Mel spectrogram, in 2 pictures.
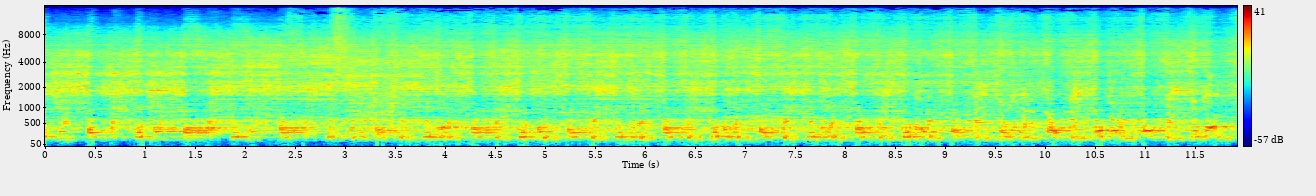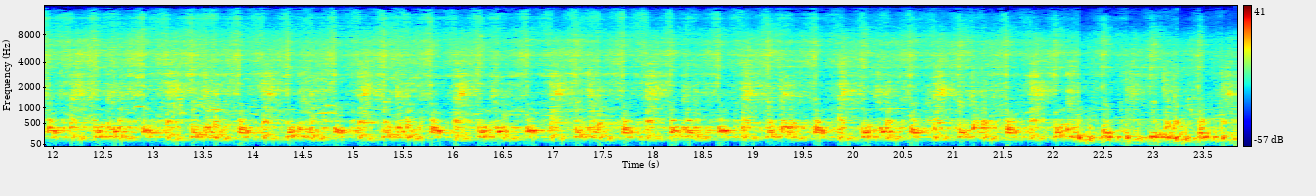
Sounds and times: Dance music: 0.0 - 23.8
Speech: 6.9 - 17.8.

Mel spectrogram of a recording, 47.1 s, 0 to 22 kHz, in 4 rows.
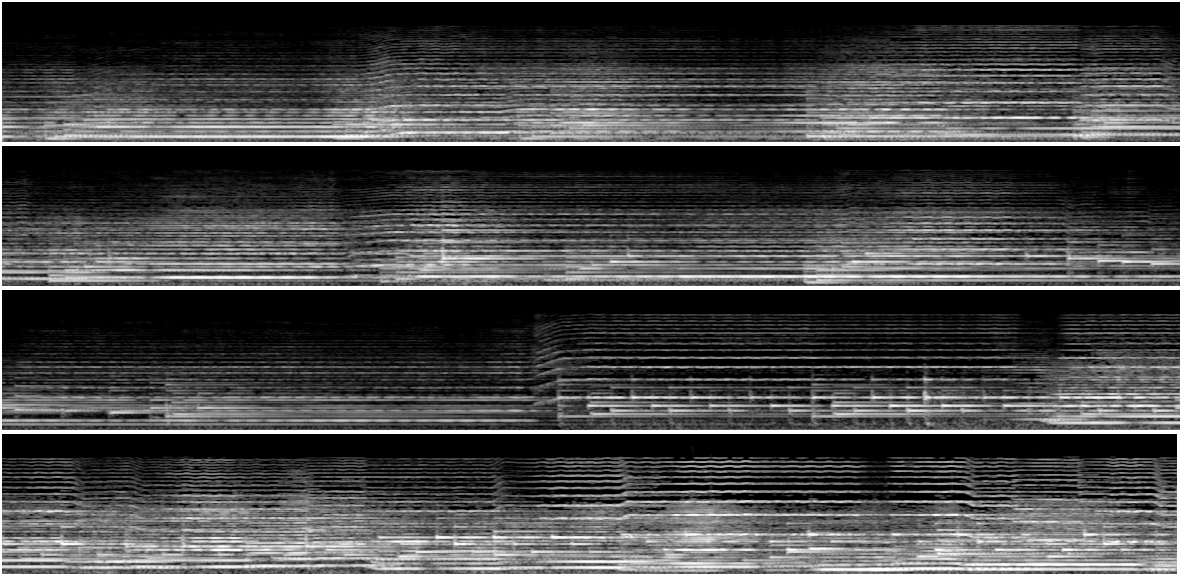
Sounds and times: Violin, fiddle: 0.0 - 47.0.

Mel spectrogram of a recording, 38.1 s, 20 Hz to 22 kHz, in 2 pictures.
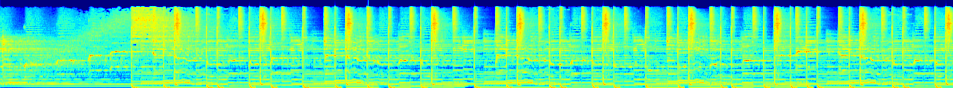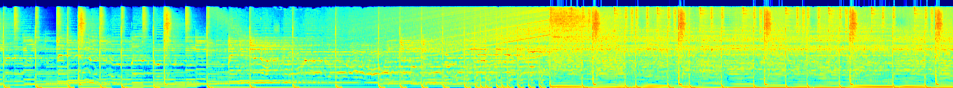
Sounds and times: Dubstep: 2.5 - 38.1.

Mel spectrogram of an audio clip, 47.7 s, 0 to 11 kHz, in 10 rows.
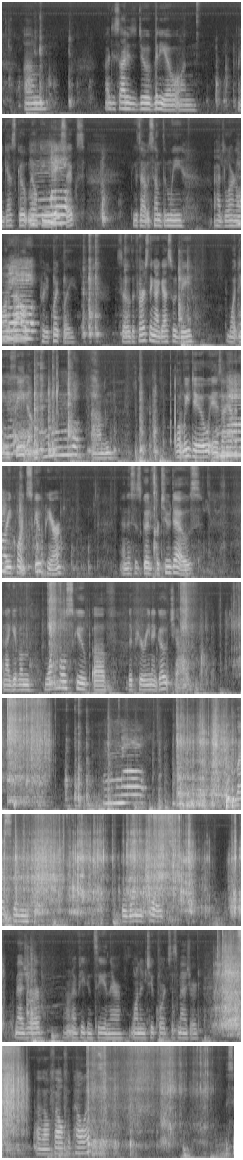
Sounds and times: Speech: 14.1 - 15.1, 17.8 - 20.3, 23.9 - 27.7, 33.3 - 34.1, 35.9 - 36.8, 38.5 - 42.2, 43.7 - 45.1.

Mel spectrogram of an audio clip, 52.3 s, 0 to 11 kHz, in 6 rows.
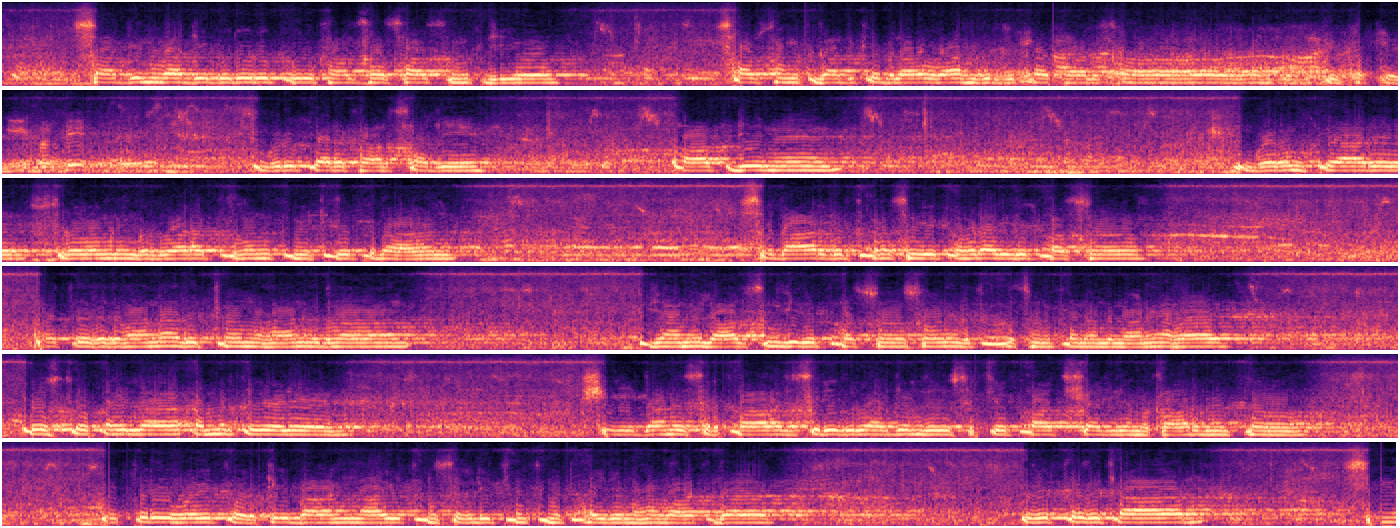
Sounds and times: Narration, monologue: 0.0 - 52.3
Male speech, man speaking: 0.4 - 3.9, 4.5 - 12.0, 12.9 - 14.1, 16.4 - 21.1, 22.0 - 24.8, 26.4 - 28.9, 30.2 - 34.1, 35.0 - 37.2, 38.6 - 43.2, 44.3 - 48.7, 50.0 - 51.3, 52.0 - 52.3.

